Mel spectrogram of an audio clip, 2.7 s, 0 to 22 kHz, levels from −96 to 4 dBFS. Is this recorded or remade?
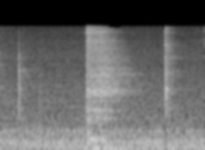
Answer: remade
